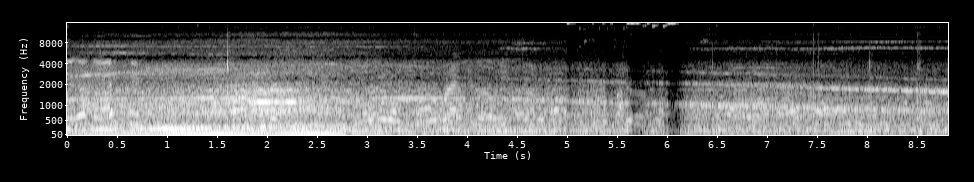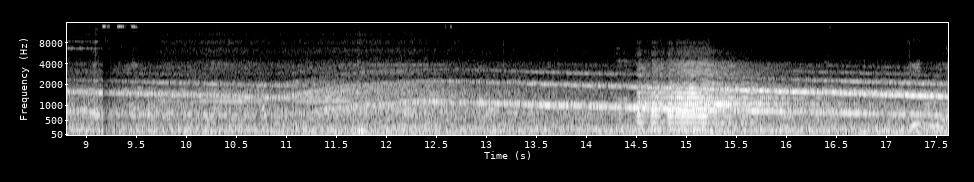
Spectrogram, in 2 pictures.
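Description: Traffic hums steadily on a busy street.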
